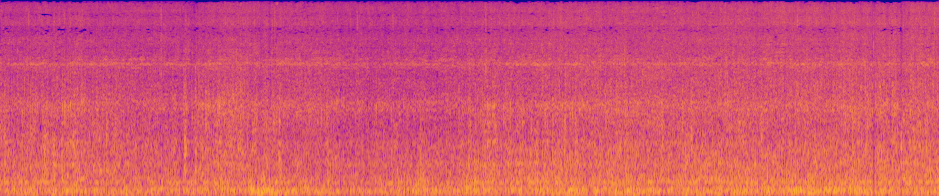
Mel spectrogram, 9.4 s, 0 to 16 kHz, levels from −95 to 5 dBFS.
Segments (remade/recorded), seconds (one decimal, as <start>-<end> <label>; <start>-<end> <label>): 0.0-6.2 recorded; 6.2-6.8 remade; 6.8-9.4 recorded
